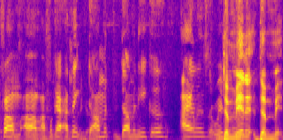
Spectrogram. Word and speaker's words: Dominica: I think Dominica Islands originally. Dominica.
